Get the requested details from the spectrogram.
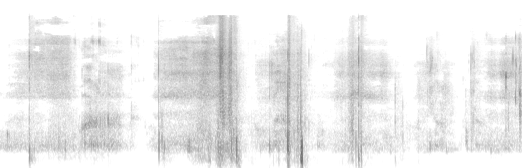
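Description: A young woman talks quietly close to a microphone.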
